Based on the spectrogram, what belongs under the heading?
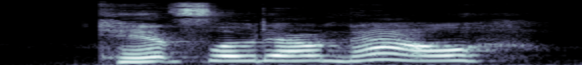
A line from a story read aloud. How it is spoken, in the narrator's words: Gerard yelled back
